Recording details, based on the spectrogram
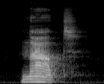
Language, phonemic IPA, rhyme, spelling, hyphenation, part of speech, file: Dutch, /naːt/, -aːt, naad, naad, noun, Nl-naad.ogg
- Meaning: 1. a seam, as where pieces of textile are sewn together 2. another joint or juncture, notably in construction, mechanics, etc 3. the gluteal cleft or the vulva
